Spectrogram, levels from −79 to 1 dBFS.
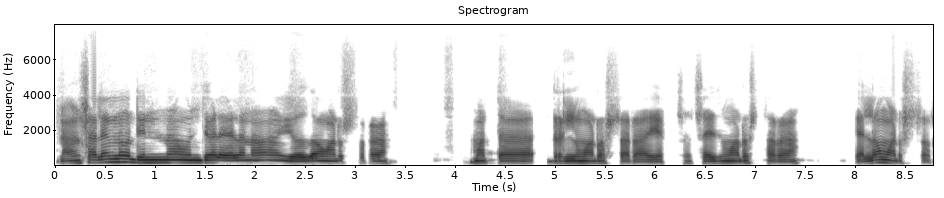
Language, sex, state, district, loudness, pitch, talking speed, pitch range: Kannada, male, Karnataka, Gulbarga, -15 LUFS, 125 Hz, 95 wpm, 120-150 Hz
